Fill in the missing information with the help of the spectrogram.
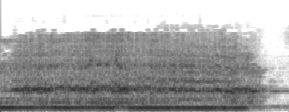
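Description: A car's tires skid loudly to a stop as a car is forced to pull over to the curb, a sustained squeal lasting a couple of seconds under a low engine rumble before cutting off abruptly.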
